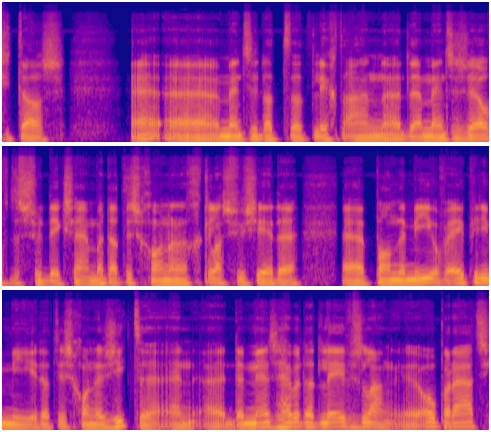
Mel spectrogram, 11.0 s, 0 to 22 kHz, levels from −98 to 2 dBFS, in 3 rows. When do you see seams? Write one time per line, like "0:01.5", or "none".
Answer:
0:01.9
0:03.7
0:06.1

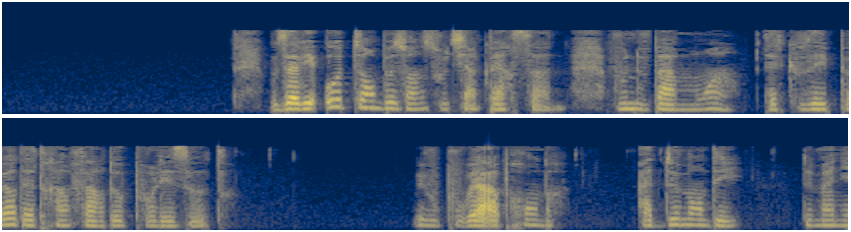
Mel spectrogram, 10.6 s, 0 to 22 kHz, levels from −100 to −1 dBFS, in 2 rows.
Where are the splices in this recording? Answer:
0:03.0
0:04.0
0:04.6

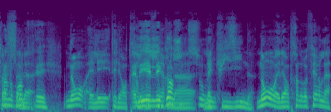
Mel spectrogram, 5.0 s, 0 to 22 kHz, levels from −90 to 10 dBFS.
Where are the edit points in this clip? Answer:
0:00.9
0:01.6

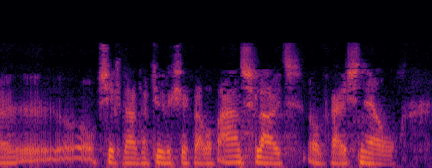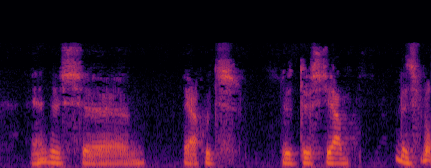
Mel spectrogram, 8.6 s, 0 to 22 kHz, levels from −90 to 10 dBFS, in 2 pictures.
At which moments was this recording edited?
0:01.2

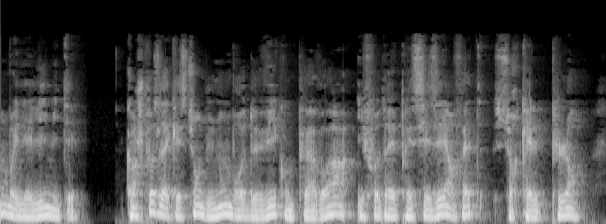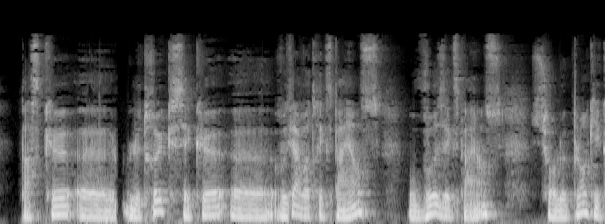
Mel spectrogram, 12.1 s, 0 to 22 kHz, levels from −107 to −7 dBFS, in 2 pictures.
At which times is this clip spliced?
0:01.1
0:07.2
0:08.9

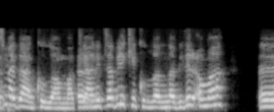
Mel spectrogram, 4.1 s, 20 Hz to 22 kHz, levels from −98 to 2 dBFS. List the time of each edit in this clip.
none

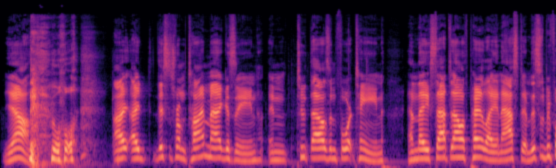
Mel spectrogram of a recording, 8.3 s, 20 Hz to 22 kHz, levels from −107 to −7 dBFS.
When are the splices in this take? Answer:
none

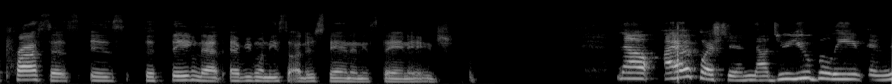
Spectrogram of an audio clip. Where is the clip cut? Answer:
none

